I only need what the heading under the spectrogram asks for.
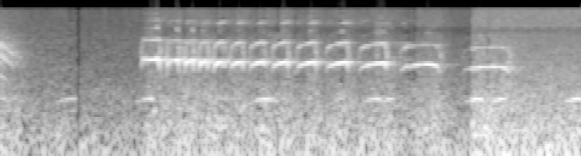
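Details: Narrow-billed Woodcreeper, a bird common in Brazil but rare in the Amazon region, singing a fast run of about fifteen clear, slightly descending whistled notes. They start after a second of quiet background and end with a few fainter notes.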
